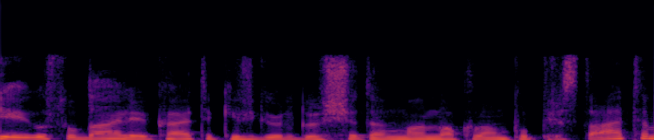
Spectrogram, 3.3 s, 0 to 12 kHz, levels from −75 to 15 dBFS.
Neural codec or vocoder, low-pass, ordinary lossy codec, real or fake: codec, 16 kHz, 1 kbps, X-Codec, HuBERT features, trained on general audio; 7.2 kHz; AAC, 48 kbps; fake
